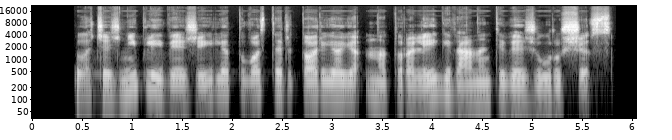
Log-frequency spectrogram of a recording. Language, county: Lithuanian, Vilnius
